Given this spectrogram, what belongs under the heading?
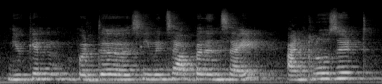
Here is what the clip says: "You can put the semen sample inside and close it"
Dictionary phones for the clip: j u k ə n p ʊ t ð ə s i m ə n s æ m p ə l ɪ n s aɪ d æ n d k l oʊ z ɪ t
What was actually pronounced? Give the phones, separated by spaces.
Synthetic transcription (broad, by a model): j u k ə n f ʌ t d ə s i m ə n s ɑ p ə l ɪ n s aɪ d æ n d k l oʊ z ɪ t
